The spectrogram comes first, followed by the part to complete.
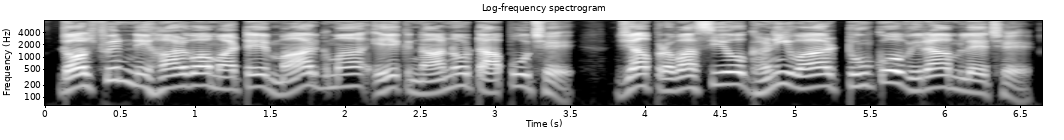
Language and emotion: Gujarati, neutral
